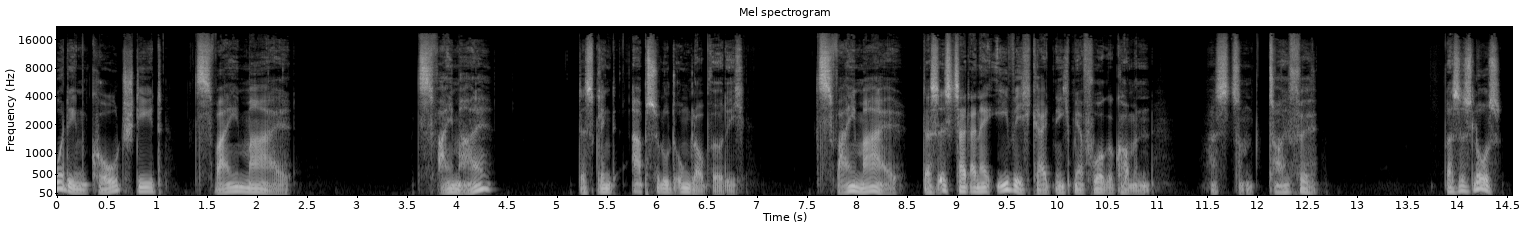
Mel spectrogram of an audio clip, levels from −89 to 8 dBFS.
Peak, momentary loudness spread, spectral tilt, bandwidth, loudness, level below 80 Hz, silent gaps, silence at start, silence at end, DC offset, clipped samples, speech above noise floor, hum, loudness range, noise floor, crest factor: -4 dBFS; 13 LU; -3.5 dB/octave; 19 kHz; -24 LUFS; -42 dBFS; none; 0 s; 0.15 s; under 0.1%; under 0.1%; 54 dB; none; 6 LU; -79 dBFS; 22 dB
